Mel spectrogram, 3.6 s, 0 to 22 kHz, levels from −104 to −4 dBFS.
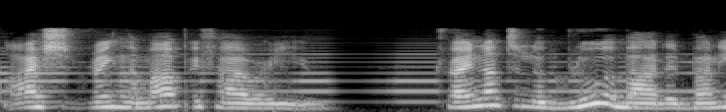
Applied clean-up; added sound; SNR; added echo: neural mask model RNNoise.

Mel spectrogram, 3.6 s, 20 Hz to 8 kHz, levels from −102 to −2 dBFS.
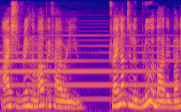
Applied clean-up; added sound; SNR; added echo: none; Wind instrument, woodwind instrument; 12 dB; none.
